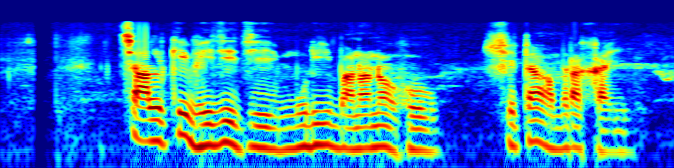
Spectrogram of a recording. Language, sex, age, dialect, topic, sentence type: Bengali, male, 18-24, Rajbangshi, agriculture, statement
